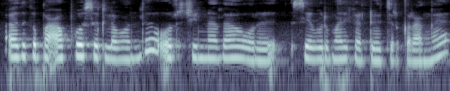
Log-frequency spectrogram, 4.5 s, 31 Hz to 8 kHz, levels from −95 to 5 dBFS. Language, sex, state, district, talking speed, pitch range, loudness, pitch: Tamil, female, Tamil Nadu, Nilgiris, 135 wpm, 215-250 Hz, -18 LUFS, 235 Hz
